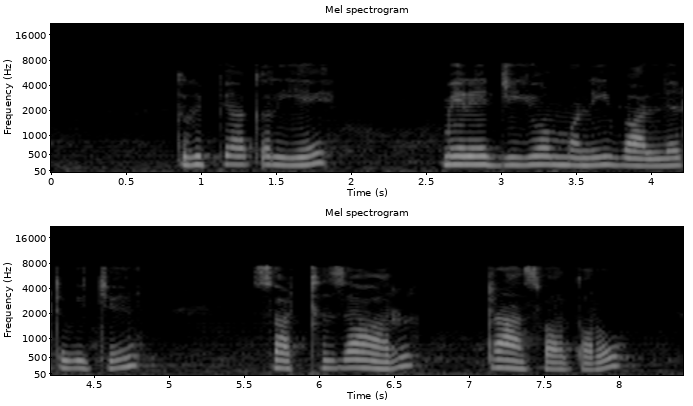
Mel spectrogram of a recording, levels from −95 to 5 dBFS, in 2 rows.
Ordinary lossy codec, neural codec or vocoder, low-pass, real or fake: none; codec, 16 kHz, 4 kbps, X-Codec, WavLM features, trained on Multilingual LibriSpeech; 7.2 kHz; fake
